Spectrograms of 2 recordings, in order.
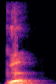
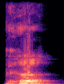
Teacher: ಈ ರೀತಿ ಕಡಿಮೆ ತಗೊಳೋ ಉಸರು ಮತ್ತೆ ಹೆಚ್ಚು ತಗೊಳೋದಕ್ಕೆ ಅಲ್ಪಪ್ರಾಣ ಮತ್ತೆ ಮಹಾಪ್ರಾಣ ಅಂತೀವಿ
